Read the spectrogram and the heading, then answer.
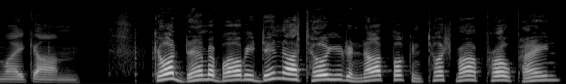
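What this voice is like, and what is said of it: Hank Hill cartoon character voice. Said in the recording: “doing a Hank Hill impression”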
